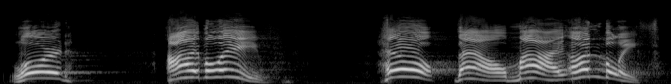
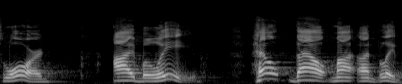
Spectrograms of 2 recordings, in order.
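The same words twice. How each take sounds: First: High, loud, drawn-out desperate plea; tearful crying out. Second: Said in the usual way. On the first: Acted. Father of the child begging Jesus, crying out with passion. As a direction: cry out as a pleading father. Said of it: "cried out and said with tears".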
